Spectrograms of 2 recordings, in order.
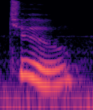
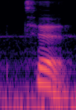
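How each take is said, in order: First: The word has a full long oo vowel. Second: The word has a reduced schwa vowel. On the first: "that's the strong pronunciation" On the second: "If the following word starts with a consonant, then it is t, t, t and schwa"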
